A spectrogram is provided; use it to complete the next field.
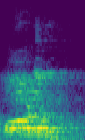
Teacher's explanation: பாடம் பாத்தீங்க அப்படின்னா இம் என்கின்ற எழுத்து தன்னுடைய மாத்திரை அளவு குறையாமல் ஒலிக்கிறது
